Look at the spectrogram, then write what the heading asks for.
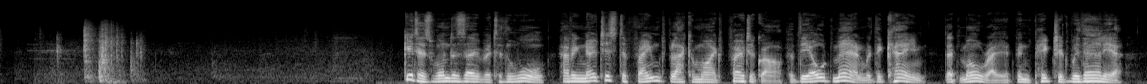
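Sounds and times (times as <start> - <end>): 
wooden office door closing with latch knocks: 0.0 - 2.3
speech: 4.0 - 11.4.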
